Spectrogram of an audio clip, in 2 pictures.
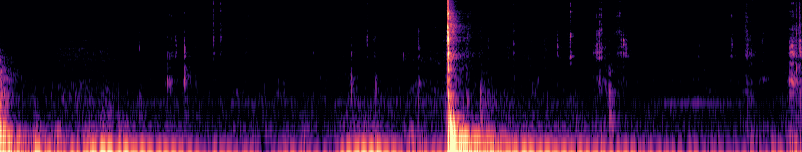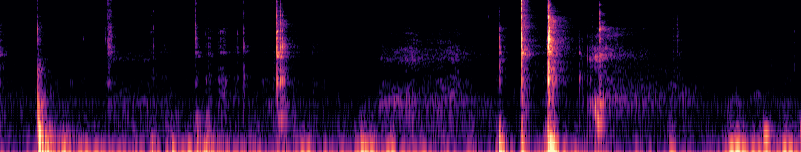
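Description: Scattered metal clicks, taps and faint scraping as a screwdriver works a shift-rod tension spring into a GM steering column's shift-lever opening. A sharp knock about four and a half seconds in, and a quick run of clicks near the end.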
